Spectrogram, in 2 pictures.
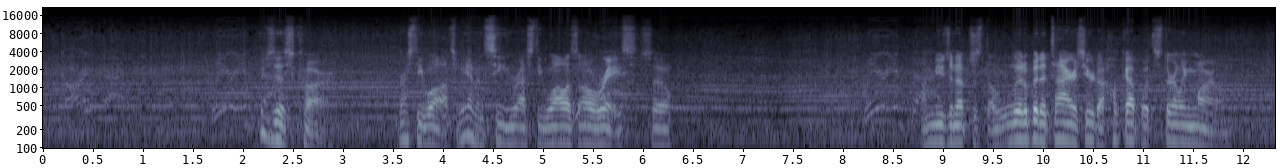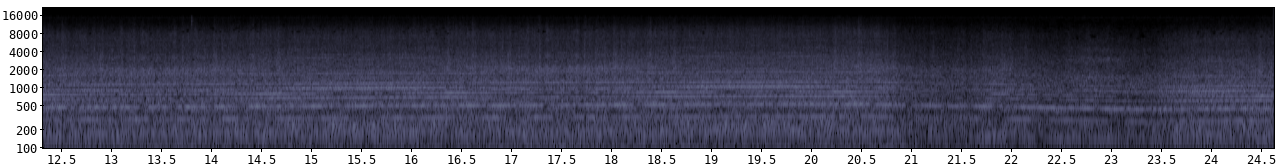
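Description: A race car engine drones steadily at high speed.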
